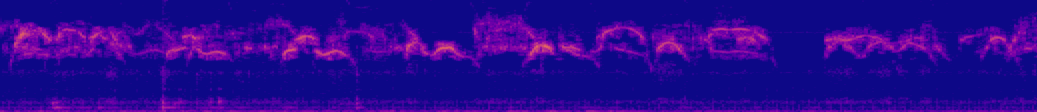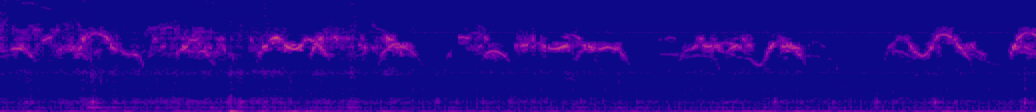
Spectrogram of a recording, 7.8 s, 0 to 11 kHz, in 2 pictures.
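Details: Eight-day-old common swift nestlings being fed by a parent inside a nest box in June 2012 give shrill, rapid chittering trills in quick overlapping bursts, fading slightly toward the end, with a faint low background hum.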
